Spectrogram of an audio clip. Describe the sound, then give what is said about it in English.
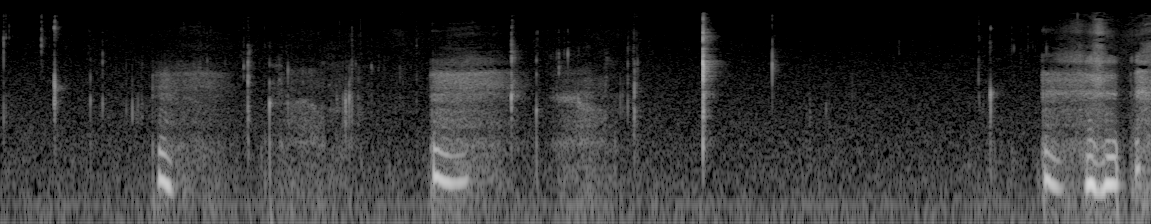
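Wet kissing and mouth sounds in an intimate, close setting: three main bursts of smacking, squishy lip noise, with scattered small clicks and quiet pauses between. “Come here and give me a kiss.”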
